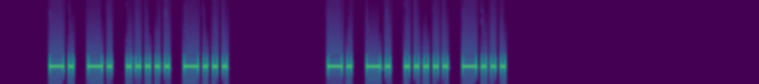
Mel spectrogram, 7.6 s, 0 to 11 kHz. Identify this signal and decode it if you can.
Morse code, heard as a keyed tone, about 25 wpm, 700 Hz. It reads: NN5B NN5B
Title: USA Call Signs - 4 Characters - Repeated 2x - 25wpm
